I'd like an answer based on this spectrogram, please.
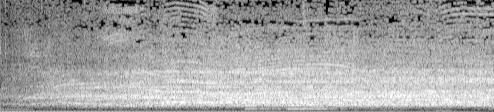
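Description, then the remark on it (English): A large audience shouts and cheers together in a dense, sustained roar of overlapping voices, with occasional whoops rising above the crowd noise throughout. “Keep shouting.”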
